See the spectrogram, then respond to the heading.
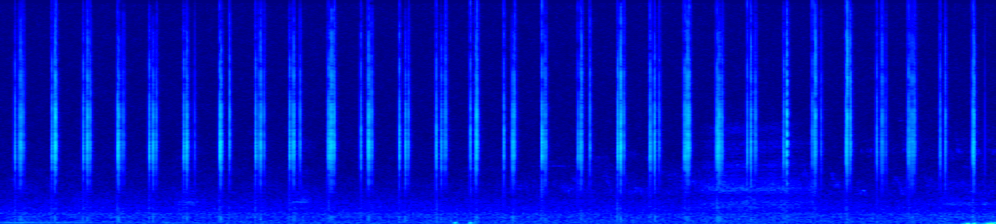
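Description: A red jasper crystal stone is tapped continuously, giving about thirty-five short, dry, bright clicks in a steady, slightly uneven rhythm. Each tap dies away almost instantly over a faint hiss.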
